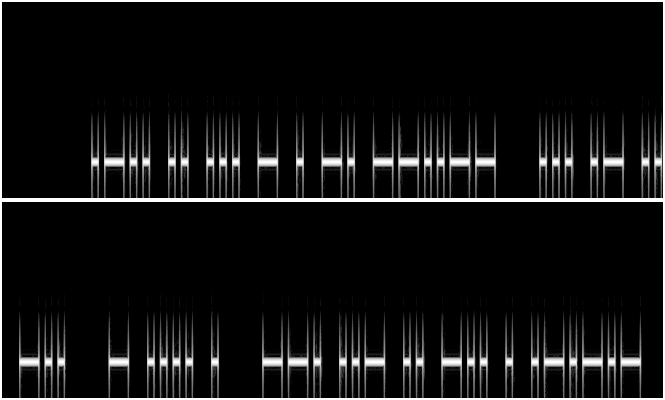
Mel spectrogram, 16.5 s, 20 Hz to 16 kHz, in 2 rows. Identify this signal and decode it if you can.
Morse code, heard as a keyed tone, about 15 wpm, 700 Hz. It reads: LISTEN, SAID THE GUIDE.
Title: Sentences from Top 600 Words 15wpm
